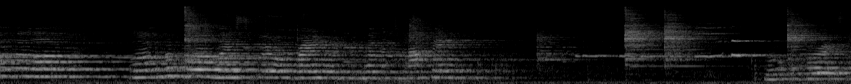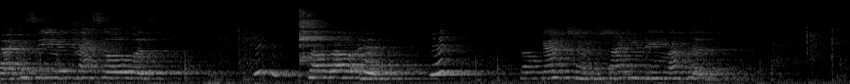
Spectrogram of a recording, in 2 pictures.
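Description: Musical instrument notes ring out in quick, overlapping phrases in a large echoing hall.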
